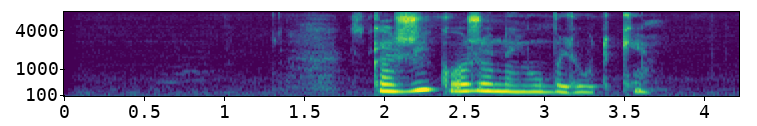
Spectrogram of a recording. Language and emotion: Russian, sad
